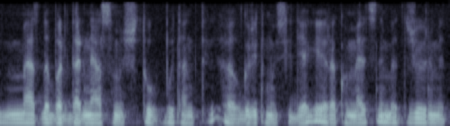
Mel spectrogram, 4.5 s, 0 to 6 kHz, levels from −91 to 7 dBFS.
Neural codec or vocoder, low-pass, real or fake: none; 5.4 kHz; real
